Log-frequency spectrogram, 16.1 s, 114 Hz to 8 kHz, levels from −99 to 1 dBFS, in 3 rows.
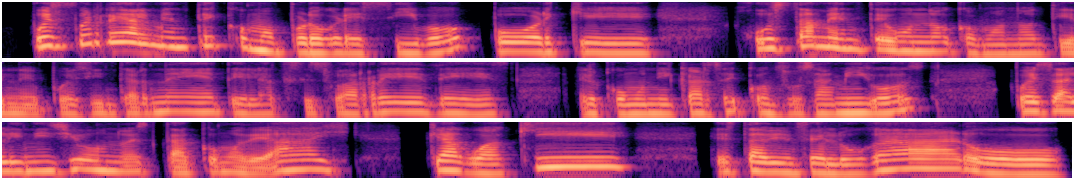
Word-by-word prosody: Pues, 285 +1 +4
fue 335 - 0
realmente 300 -7 +3
como 210 - +1
progresivo 175 +6 +1
porque 180 -3 +1 0.4
justamente 245 -1 +2
uno 195 -1 0
como 160 -2 -5
no 165 0 -5
tiene 85 - -4
pues 155 - -8
internet, 185 +2 -5
el 160 -1 -4
acceso 165 - -9
a 165 - 0
redes, 170 -2 -3 0.3
el 165 - -3
comunicarse 165 0 -3
con 175 -2 -4
sus 160 +1 -8
amigos, 175 +8 0 0.4
pues, 195 -1 +1
al 195 - +3
inicio 200 +4 -1
uno 205 -2 0
está 90 - -3
como 95 -1 -4
de: 85 - +1
"Ay, 220 -1 -1 0.4
¿qué 220 - +1
hago 175 -5 +3
aquí? 270 +9 +2 0.4
Está 190 +1 +1
bien 180 -2 +2
feo 175 0 +1
el 165 - +1
lugar". 160 - +2
O, 160 -3 +4
180 Hz, 145 wpm, -22 LUFS, 165-215 Hz, 0.4 s, Pues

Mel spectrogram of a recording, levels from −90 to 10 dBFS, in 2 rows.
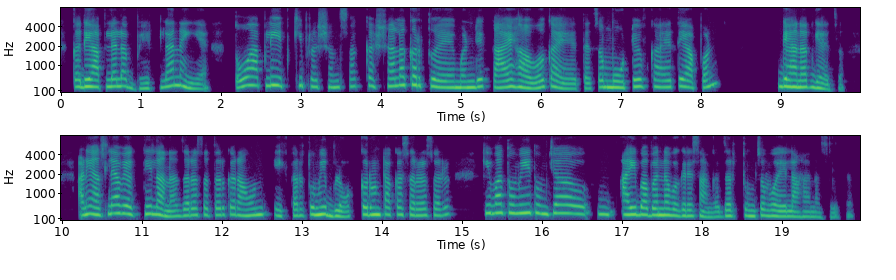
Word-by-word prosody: कधी 240 +1 +5
आपल्याला 250 +3 0
भेटला 185 +8 -4
नाहीये, 190 -12 -1 0.4
तो 235 +4 0
आपली 290 0 +2
इतकी 270 +1 -6
प्रशंसा 230 0 -5
कशाला 270 +2 -1
करतोय 250 -7 +1
म्हणजे 215 +3 +3
काय 215 +3 +3
हवं 205 0 +2
काय 230 -6 0
आहे, 170 -1 -5
त्याचा 185 +5 -5
मोटिव्ह 220 +3 +3
काय 235 -2 -3
आहे, 230 - -1
ते 255 - +2
आपण 225 +6 -2 0.8
ध्यानात 235 -2 +6
घ्यायचं. 180 -7 -3 0.5
आणि 240 +3 +3
असल्या 270 +5 +1
व्यक्तीला 255 -2 +1
ना 185 -1 -1
जरा 215 +2 -1
सतर्क 230 +1 -5
राहून 225 +1 0
एकतर 205 0 -5
तुम्ही 250 0 +6
ब्लॉक 180 -1 -1
करून 245 0 +5
टाका 245 0 -3
सरळ-सरळ 225 0 -4 0.4
किंवा 295 +1 +2
तुम्ही 300 +1 +4
तुमच्या 295 +1 +1 0.8
आई-बाबांना 235 -2 +4
वगैरे 205 -2 -1
सांगा 170 -4 -6
जर 200 0 0
तुमचं 200 +1 -1
वय 190 -2 +1
लहान 175 -1 -4
असेल 155 0 -15
तर. - - -22
230 Hz, 145 wpm, -19 LUFS, 205-250 Hz, 0.8 s, ध्यानात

